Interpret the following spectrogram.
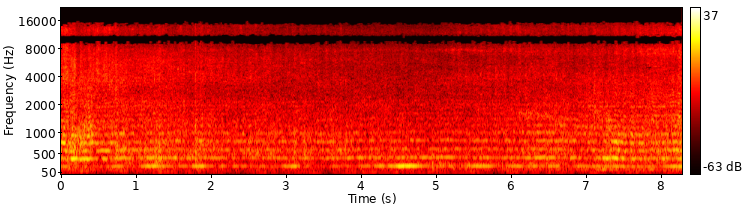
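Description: Waterman standard-gauge Burlington Zephyr model train running on its track, giving a steady electric buzz with running noise. It is loudest as it passes close at the start and grows louder again near the end as it comes round.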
